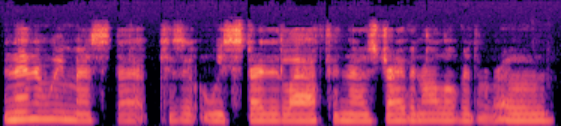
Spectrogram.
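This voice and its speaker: A woman's voice: fairly low pitch, flat delivery, normal speed, a little mellow, dry recording. A woman guest telling a laughing anecdote in an interview, acting out quoted lines. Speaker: guest actress. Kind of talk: storytelling interview. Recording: distant, dull lo-fi sound.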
